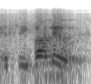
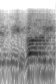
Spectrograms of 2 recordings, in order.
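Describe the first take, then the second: First: The last vowel is pronounced like 'oo'. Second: The last vowel is pronounced like 'ee'. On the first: "they really need to say Vitzivanu" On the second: "That's just their pronunciation becomes Chassidus"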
